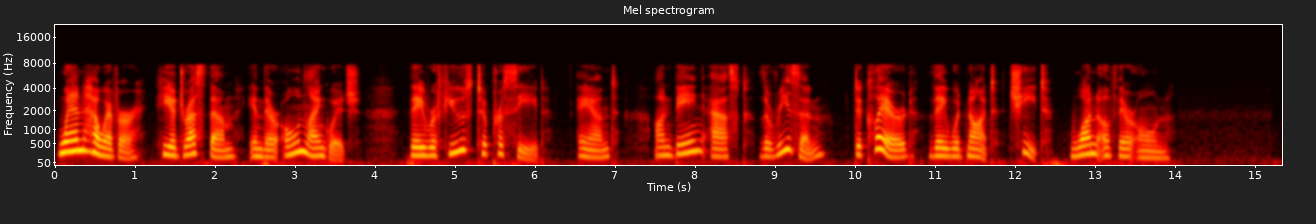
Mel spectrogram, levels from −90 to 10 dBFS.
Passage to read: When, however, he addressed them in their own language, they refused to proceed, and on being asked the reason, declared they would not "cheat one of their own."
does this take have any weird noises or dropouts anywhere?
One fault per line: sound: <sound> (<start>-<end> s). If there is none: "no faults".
no faults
